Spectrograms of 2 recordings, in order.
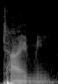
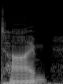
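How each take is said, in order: First: The word ends with an extra vowel sound. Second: The word ends cleanly on the M sound. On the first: The speaker calls it wrong. "not timey" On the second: The speaker calls it right. "so time"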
